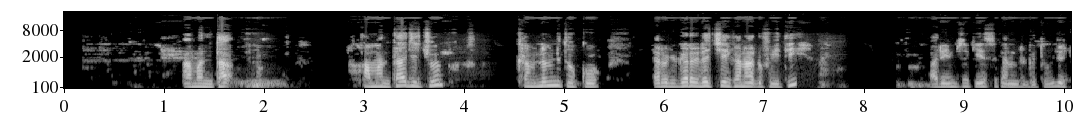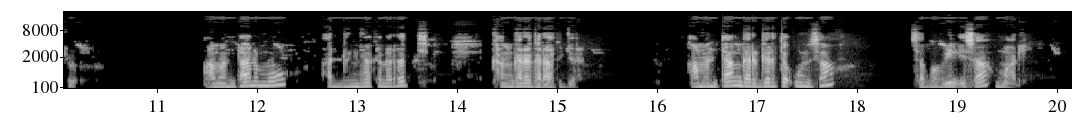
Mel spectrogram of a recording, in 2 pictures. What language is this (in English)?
Oromo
